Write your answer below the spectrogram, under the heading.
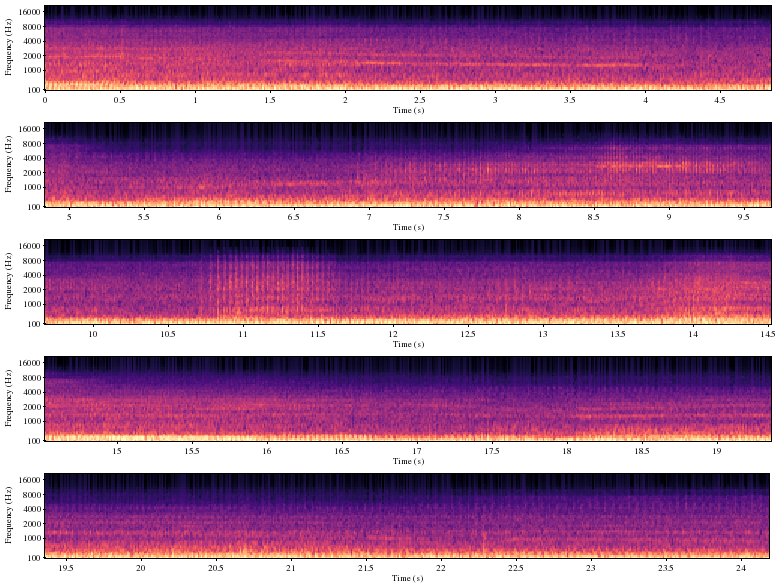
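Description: ATV (quad bike) engine running under way, its pitch rising and falling with the throttle, with two brief noisy rushes around the middle.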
